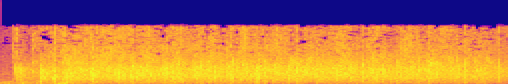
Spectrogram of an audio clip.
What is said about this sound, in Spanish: Aplausos de los suyos, de la oposición y de la gente que allí estaba en el pleno.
